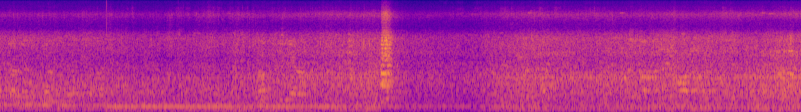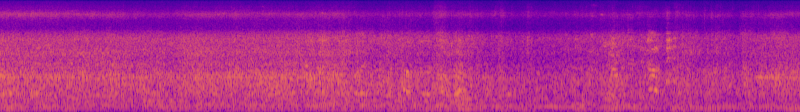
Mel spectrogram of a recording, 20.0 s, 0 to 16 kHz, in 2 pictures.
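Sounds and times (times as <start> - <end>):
bus engine and road noise: 0.0 - 20.0
long horn note: 4.3 - 5.2.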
